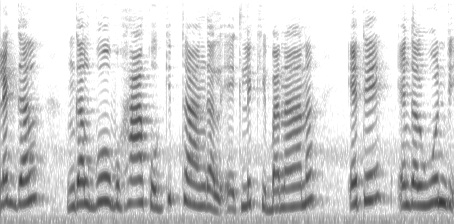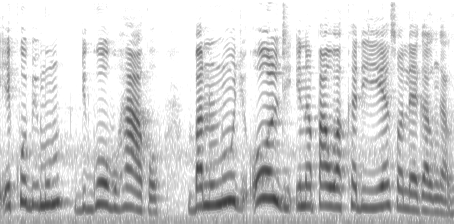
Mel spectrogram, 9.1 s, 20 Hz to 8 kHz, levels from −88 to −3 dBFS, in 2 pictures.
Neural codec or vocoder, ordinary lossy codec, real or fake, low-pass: none; none; real; none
